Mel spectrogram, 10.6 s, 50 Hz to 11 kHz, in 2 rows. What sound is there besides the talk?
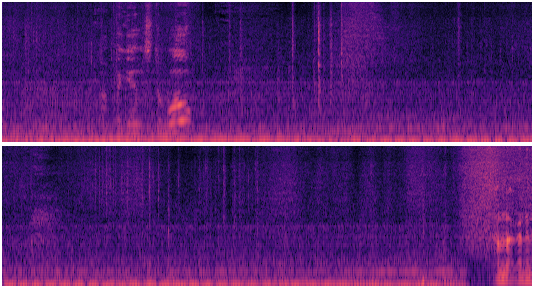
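VW T4 campervan engine while parking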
